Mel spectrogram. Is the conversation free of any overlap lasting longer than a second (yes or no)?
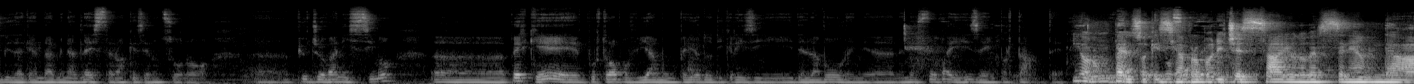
no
